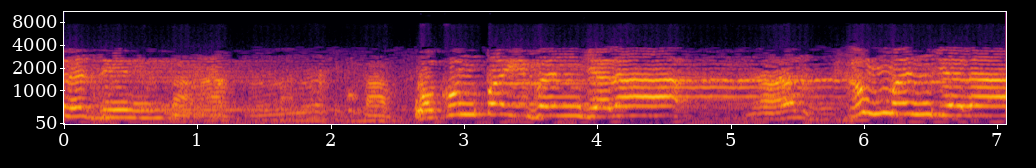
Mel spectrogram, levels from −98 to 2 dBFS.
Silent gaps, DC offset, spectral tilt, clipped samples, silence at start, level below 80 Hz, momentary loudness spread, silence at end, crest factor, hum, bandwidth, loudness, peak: none; under 0.1%; -8 dB/octave; under 0.1%; 0 s; -58 dBFS; 16 LU; 0 s; 14 dB; none; 4.5 kHz; -18 LUFS; -4 dBFS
